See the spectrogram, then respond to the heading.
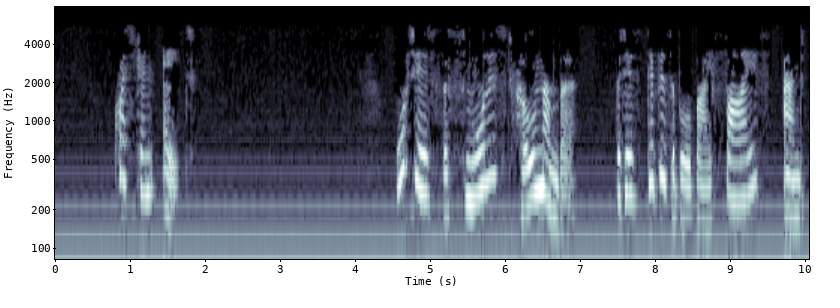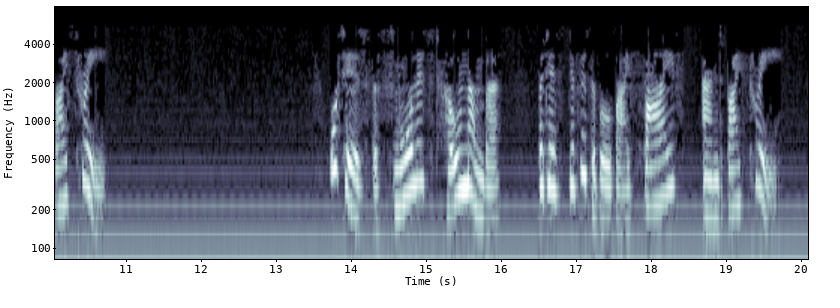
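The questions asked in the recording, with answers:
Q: What is the smallest whole number that is divisible by 5 and by 3?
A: 15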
